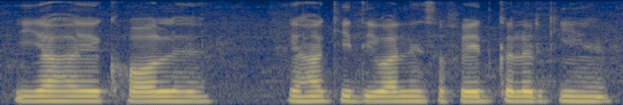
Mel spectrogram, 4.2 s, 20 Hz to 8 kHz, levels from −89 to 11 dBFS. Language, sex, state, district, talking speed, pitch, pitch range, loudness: Hindi, male, Uttar Pradesh, Lalitpur, 160 wpm, 140 Hz, 135-140 Hz, -14 LUFS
